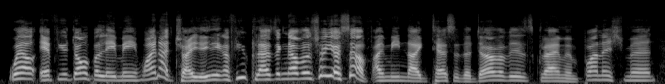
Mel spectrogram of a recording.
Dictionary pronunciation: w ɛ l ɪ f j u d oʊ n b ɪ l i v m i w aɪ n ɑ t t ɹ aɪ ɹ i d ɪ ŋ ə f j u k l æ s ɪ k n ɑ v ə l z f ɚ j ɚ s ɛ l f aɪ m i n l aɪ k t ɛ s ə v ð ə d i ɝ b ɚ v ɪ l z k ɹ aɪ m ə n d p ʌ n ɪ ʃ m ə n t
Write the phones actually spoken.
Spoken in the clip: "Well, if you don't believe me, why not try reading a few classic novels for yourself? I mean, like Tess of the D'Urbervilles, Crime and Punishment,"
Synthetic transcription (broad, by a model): w ɛ l ɪ f j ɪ d oʊ n b ɪ l i v m i w aɪ n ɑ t t ɹ aɪ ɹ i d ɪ ŋ ə f j u k l æ s ɪ k n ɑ v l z f ɚ j ɚ s ɛ l f aɪ m i n l aɪ k t ɛ s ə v ð ə d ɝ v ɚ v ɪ z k l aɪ m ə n p ʌ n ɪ ʃ m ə n t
